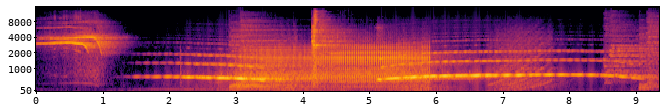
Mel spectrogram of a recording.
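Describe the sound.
A dragon, Pykhalka, gives a loud, drawn-out whistle on a balcony, with a wavering, siren-like pitch that dips and then slowly rises, buzzing with a pulsing, rough edge and rich overtones, heard alone for several seconds.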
